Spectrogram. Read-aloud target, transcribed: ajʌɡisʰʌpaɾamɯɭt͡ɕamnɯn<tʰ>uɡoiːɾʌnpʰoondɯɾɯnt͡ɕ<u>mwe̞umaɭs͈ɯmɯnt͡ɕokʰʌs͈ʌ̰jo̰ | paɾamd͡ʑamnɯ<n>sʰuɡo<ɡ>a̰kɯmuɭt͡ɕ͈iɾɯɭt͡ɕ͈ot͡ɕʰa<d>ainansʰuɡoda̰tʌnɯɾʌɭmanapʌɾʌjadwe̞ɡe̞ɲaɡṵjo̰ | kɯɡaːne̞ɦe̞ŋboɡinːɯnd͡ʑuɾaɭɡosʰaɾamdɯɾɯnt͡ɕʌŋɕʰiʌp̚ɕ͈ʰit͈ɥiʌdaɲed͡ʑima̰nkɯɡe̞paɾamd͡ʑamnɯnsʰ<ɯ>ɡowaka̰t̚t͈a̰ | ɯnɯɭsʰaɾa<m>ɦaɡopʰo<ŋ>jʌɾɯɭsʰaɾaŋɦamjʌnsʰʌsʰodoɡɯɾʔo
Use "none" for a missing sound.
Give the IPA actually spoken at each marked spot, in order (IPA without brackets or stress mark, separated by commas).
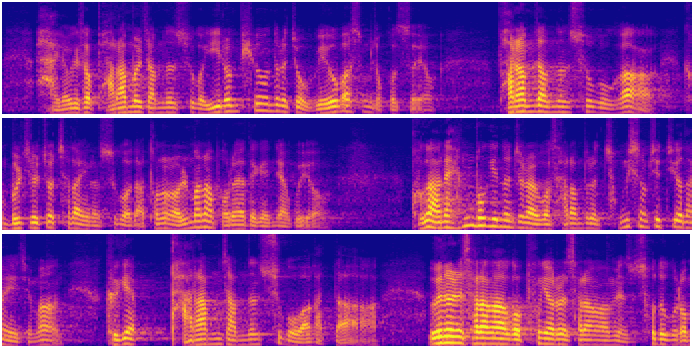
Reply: sʰ, o, n, ɡ, d, u, ŋ, ŋ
